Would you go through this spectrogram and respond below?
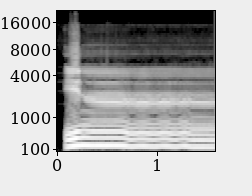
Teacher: tidak hanya cukup dibaca innaka, tapi perlu ditahan suara gunnahnya 2 harokat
